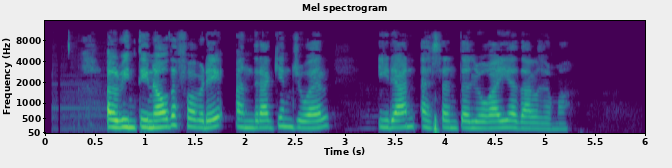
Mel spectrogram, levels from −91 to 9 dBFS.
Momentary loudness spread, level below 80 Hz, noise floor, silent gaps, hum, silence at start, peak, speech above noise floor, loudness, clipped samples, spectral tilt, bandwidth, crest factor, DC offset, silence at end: 13 LU; -62 dBFS; -78 dBFS; none; none; 0.45 s; -4 dBFS; 57 dB; -21 LUFS; under 0.1%; -5 dB/octave; 11 kHz; 18 dB; under 0.1%; 0.8 s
